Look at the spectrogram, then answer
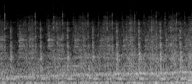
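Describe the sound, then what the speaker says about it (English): A sewing machine stitches rag quilt blocks in a continuous close whirring run with rapid regular needle rhythm and no pauses, heard without talk. "I'm going to put it right under the foot, and I'm just going to continue to sew"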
